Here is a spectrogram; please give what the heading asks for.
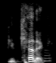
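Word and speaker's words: Bukhenik: was not Michael Proctor he told us that his name is buenik they allowed shu buenik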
